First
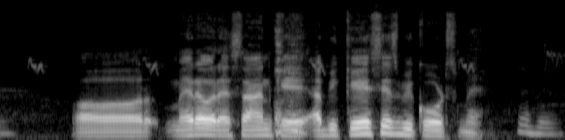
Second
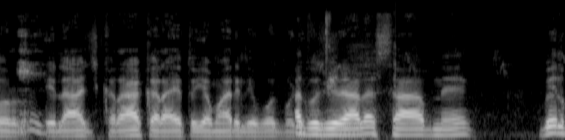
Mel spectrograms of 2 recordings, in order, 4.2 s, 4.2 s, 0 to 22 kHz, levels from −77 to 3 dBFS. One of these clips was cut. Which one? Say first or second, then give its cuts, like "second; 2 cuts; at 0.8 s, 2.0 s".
second; 1 cut; at 2.2 s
